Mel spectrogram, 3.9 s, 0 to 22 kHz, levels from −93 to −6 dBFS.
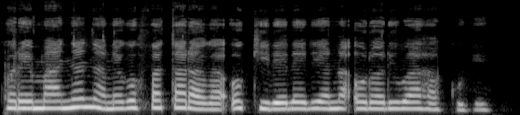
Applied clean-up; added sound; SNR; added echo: neural mask model DeepFilterNet 3.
